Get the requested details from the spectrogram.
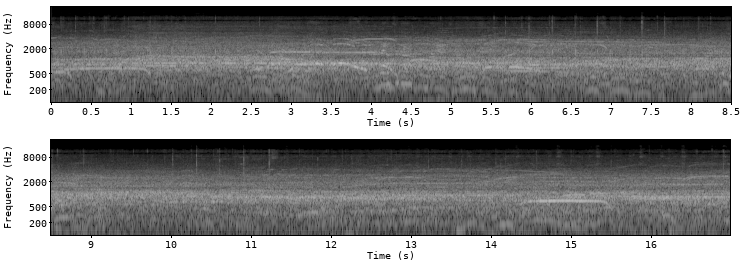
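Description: A large crowd cheers and shouts loudly in a big open venue.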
